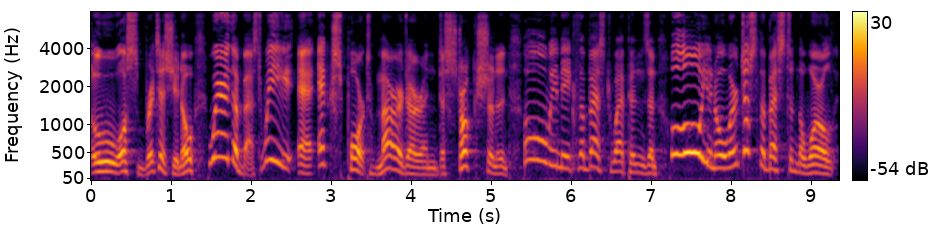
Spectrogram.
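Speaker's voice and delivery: high, loud, pompous mock brag of an Englishman; mock British bragging. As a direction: ham up a smug colonial boasting about his empire. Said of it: "And you're going around".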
